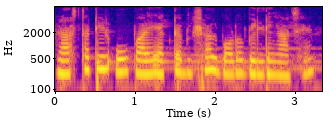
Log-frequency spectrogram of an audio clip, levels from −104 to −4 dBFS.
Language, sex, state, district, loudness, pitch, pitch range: Bengali, female, Assam, Kamrup Metropolitan, -15 LUFS, 230 Hz, 225-255 Hz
